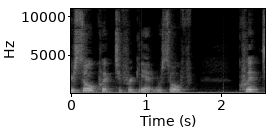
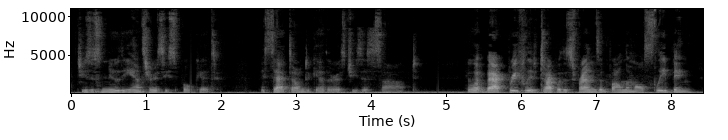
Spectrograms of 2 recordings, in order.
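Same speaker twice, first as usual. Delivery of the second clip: plain reading voice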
